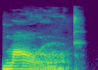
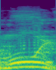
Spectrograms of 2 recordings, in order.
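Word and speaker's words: mould: from the আর্থ লুজেন্ড মাউল্ড এটা মাউল্ড actually মাউল্ড অনেকে বলে উচ্চারণটা মোল্ড হবে মোল্ড কারণ দেখ কোল্ড আছে এখানে কোল্ড মোল্ড কোল্ড মোল্ড thrice রিভাইভস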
